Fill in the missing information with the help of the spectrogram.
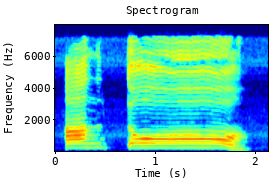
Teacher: Далі йде твердий приголосний Т.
